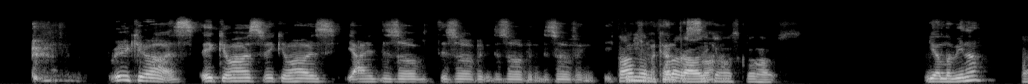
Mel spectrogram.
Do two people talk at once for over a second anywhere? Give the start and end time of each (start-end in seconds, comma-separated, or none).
6.2-7.4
